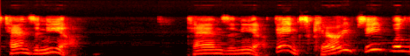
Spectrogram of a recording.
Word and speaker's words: Tanzania: Tanzania, pronounced. Oh, I call it Tanzania, but it's Tanzania.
